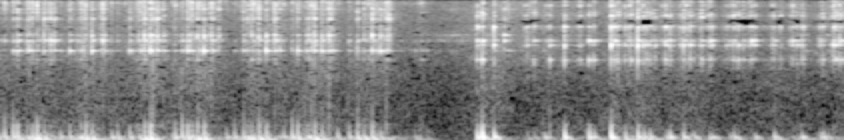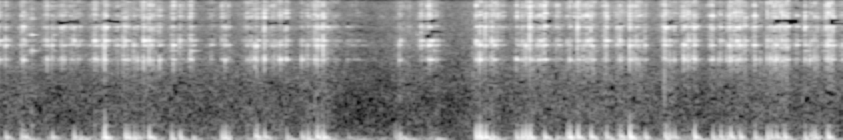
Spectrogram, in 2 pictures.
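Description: Fingertips of both hands tap rapidly on a clear, round, hollow and empty glass fishbowl, making a dense stream of short, dull thumps with a deep low body and a faint bright glassy ring above. The tapping stops briefly just after two seconds and again around six seconds, then resumes at the same quick pace.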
